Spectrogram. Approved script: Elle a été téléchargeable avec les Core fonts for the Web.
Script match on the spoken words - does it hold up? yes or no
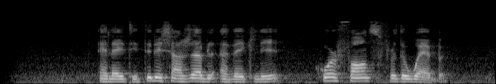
yes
